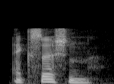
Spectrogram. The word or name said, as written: exertion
